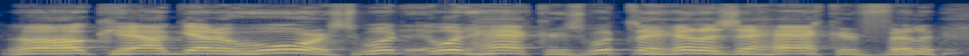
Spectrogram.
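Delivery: gruff cowboy talk from the frontier; Arthur Morgan. Acted. Held cowboy role.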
